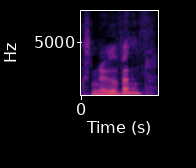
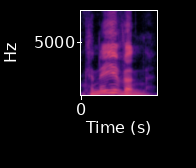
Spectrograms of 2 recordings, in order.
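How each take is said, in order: First: The name is said with a 'u' vowel sound. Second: The name is said without a 'u' vowel sound. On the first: The speaker calls it wrong. "I I just mispronounced his name" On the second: The speaker calls it right. "you don't pronounce the U"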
